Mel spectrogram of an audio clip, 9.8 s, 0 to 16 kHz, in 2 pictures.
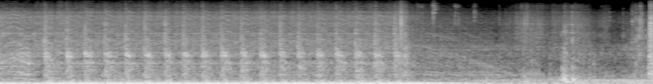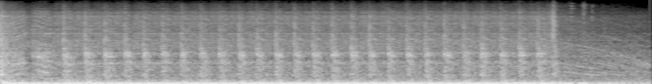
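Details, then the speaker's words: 2000 Jeep TJ that died on the road, with ignition coil codes for cylinders 1-4: two bursts of steady cranking without catching after a coil rail swap; a blown 20 A fuse later found. "Well, that wasn't it. Darn it. Wonder what else it could be."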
